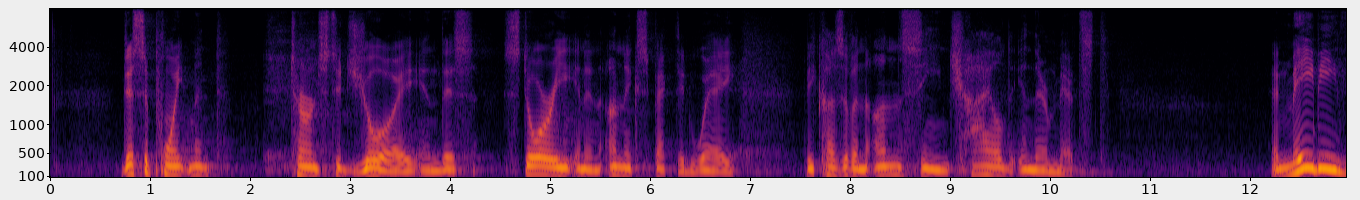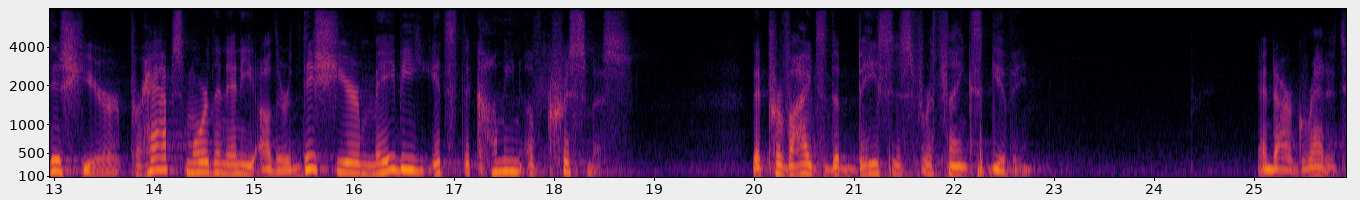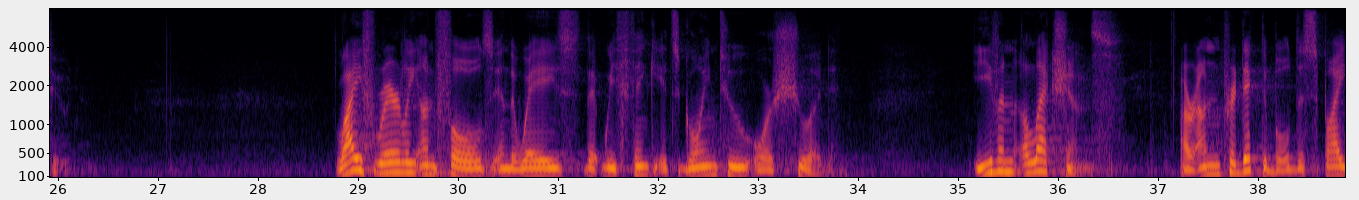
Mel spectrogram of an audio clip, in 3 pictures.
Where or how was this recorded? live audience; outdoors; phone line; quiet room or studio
live audience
